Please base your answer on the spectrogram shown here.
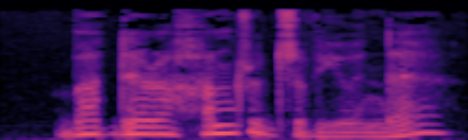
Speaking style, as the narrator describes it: said the patrician calmly

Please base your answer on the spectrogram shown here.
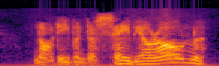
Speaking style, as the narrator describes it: he hissed

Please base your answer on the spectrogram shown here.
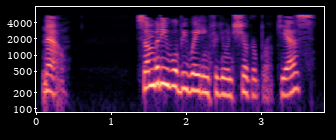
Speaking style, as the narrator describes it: He asks sternly

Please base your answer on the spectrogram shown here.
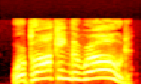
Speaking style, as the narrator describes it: she shouted

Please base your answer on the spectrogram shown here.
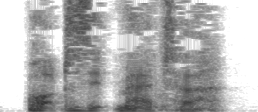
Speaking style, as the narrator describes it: he asked bitterly

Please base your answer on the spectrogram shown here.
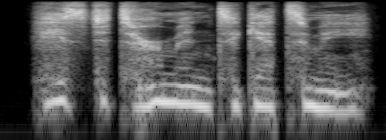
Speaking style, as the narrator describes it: whisper

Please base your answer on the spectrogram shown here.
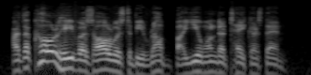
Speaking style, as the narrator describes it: Dermot said angrily

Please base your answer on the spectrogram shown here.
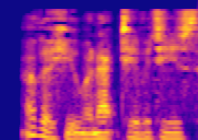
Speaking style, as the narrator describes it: she muttered

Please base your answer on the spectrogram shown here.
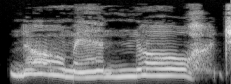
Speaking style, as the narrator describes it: Jonesy said in a watery, almost weeping voice

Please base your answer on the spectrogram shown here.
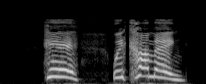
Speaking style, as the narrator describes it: she calls as loudly as she can

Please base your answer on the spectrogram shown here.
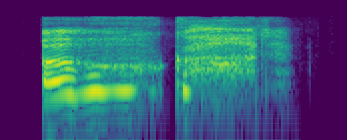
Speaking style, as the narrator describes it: she moans

